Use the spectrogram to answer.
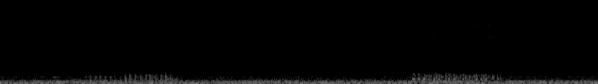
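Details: Sleeping female cat snoring lightly: soft, raspy breaths at a slow, steady pace over a constant low rumble.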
